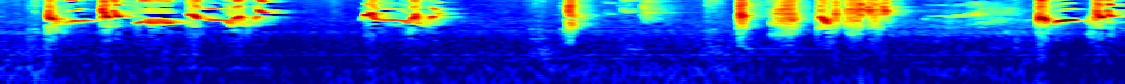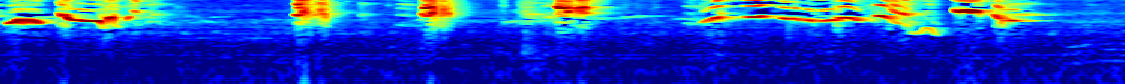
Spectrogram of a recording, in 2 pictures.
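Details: Oriental magpie-robin (kacer) champion singing to lure other magpie-robins, tail open: clustered scratchy, buzzy phrases broken by brief pauses, with warbled downslurred whistles near the end.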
